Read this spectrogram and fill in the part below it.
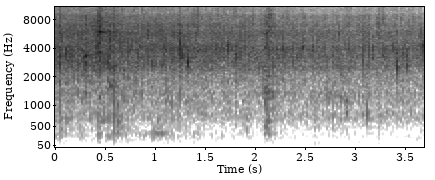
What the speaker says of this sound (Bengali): এবার আলুটা আমি ভেজে নেব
